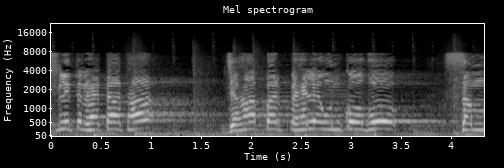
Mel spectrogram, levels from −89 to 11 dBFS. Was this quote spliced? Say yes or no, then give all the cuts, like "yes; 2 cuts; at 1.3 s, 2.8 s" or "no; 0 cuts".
no; 0 cuts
